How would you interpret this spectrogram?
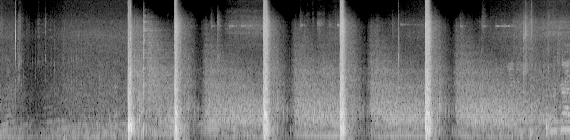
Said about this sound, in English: Can I shoot the next rounds?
